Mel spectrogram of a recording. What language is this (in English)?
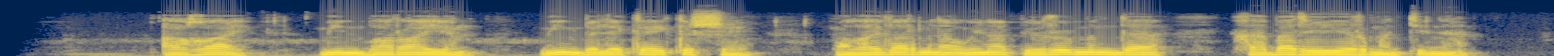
Bashkir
